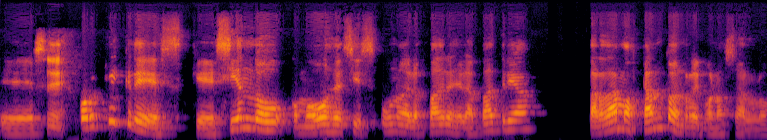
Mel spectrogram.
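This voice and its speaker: A man with an Argentine accent, a fairly high voice, very wide pitch swings and a very slow pace, over a quiet background. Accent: Rioplatense Argentine Spanish. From Argentina. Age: 40s. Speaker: journalist. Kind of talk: interview. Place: home room. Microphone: video call.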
